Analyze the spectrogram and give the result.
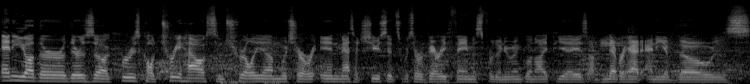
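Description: Over noticeable background noise, a man with an American accent and a medium pitch speaks very fast with fairly even intonation and hardly any pauses. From upstate New York. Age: 30s. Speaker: beer writer. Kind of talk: casual interview. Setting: brewery taproom, rain in background.

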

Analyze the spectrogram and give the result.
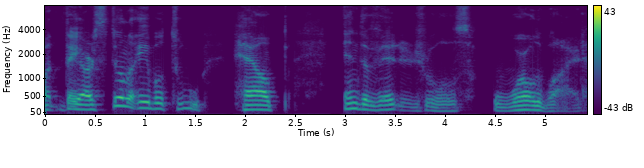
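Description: A man's medium-pitched, dark and mellow voice, very slow in pace, with very wide pitch swings. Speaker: podcast host. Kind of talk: solo monologue about personal experience. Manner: halting, many filler words; candid, reflective.

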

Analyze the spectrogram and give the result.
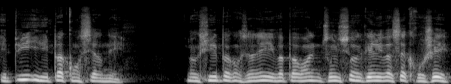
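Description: Talking at a very fast pace, a man with a high pitch uses ordinary pitch variation. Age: 70s. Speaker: retiree living with Parkinson's. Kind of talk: interview testimony. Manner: halting, with repeated words.

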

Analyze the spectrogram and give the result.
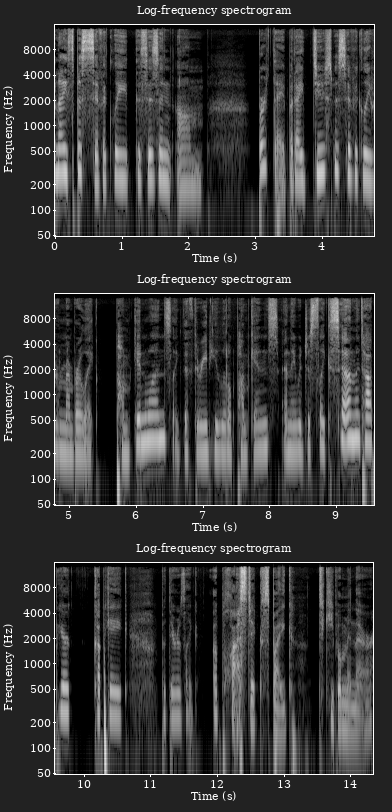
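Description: A woman with a fairly high voice and a dark, mellow, somewhat breathy tone speaks at a moderate pace with lively intonation and big swings in loudness. The sound is dry and close with no echo, over a quiet background. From New England. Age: 40s. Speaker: podcast host. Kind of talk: casual chat. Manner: animated.

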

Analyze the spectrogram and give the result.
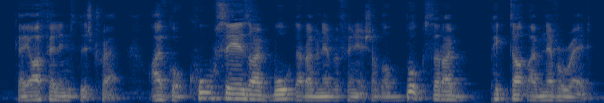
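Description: Very fast speech from a man amid audible room echo. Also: fairly low pitch for a man, ordinary pitch variation. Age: 40s. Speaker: spiritual teacher. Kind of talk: livestream talk.

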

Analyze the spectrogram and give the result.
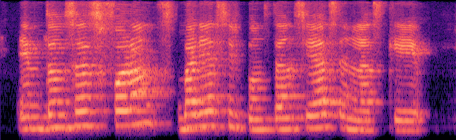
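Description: Music sits in the background. Over it, a woman speaks at a moderate pace. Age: 20s. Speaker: beauty business owner. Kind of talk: testimony.

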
